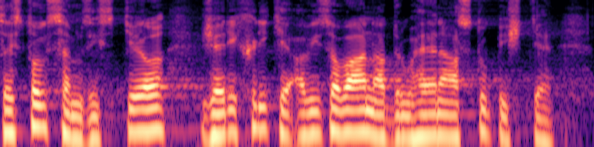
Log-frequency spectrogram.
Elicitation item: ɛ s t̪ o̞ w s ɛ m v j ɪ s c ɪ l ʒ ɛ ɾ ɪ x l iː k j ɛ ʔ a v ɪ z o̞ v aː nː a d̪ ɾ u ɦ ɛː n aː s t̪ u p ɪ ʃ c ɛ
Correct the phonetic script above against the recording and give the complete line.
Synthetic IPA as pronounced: ɛ s t̪ o̞ w s ɛ m z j ɪ s c ɪ l ʒ ɛ ɾ ɪ x l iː k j ɛ ʔ a v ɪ z o̞ v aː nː a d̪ ɾ u ɦ ɛː n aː s t̪ u p ɪ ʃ c ɛ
